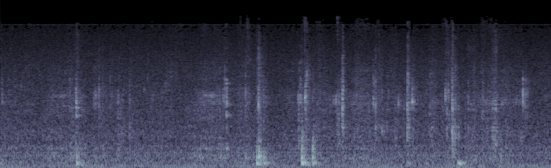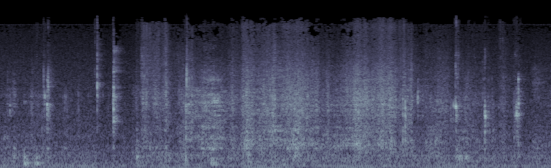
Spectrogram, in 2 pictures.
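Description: Close-up chewing and crunching of loaded tortilla-chip nachos: wet smacking and scattered sharp crackles, with the densest crunching from about ten to fourteen seconds in.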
